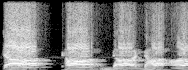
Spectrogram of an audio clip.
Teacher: टा वर्ग जो है ये मूर्धा से जो उच्चरित होते हैं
